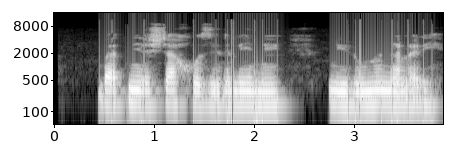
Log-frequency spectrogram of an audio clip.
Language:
Pashto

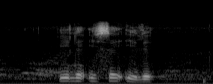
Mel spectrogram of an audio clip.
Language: Southern Sotho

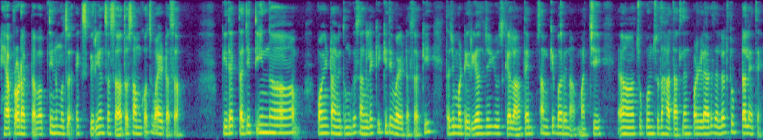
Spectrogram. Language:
Konkani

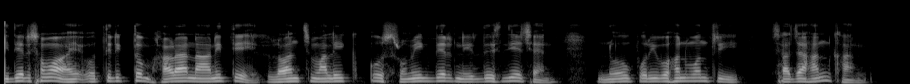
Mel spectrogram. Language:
Bangla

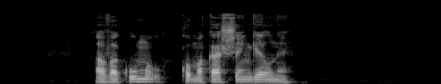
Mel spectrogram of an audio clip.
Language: Mari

